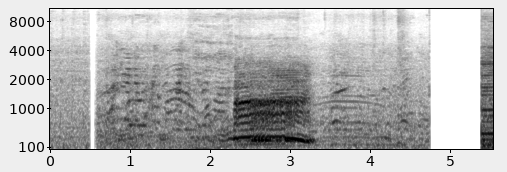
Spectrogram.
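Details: A cow at a village market gives a loud, drawn-out moo amid a murmur of background voices; five cows are together.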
